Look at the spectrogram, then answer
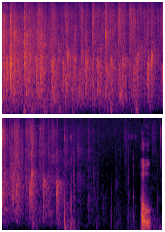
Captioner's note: applause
